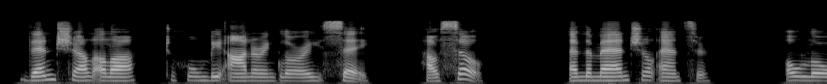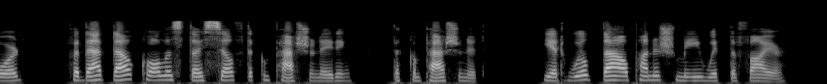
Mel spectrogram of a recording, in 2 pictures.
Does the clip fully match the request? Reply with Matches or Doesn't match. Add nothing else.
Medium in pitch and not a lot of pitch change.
Matches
